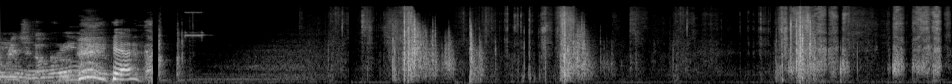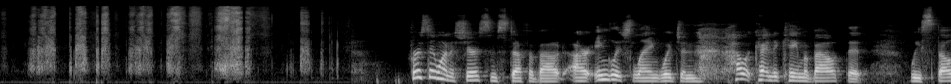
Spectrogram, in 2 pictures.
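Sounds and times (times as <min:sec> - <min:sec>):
marker writing on a board: 0:08.9 - 0:12.9.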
